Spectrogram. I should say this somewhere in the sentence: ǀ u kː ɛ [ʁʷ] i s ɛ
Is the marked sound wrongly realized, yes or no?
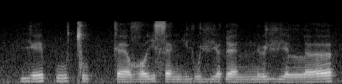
no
